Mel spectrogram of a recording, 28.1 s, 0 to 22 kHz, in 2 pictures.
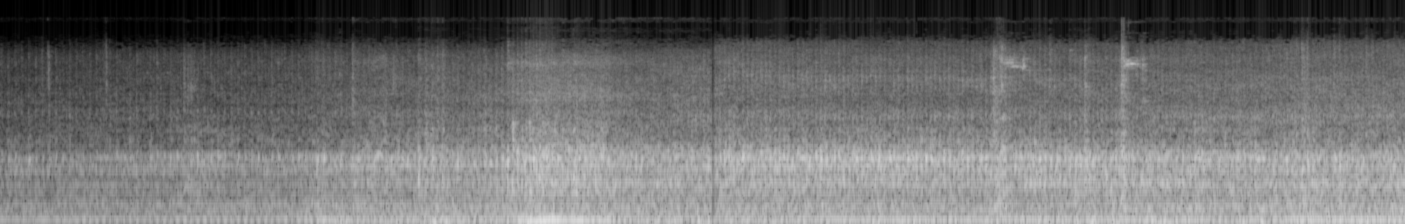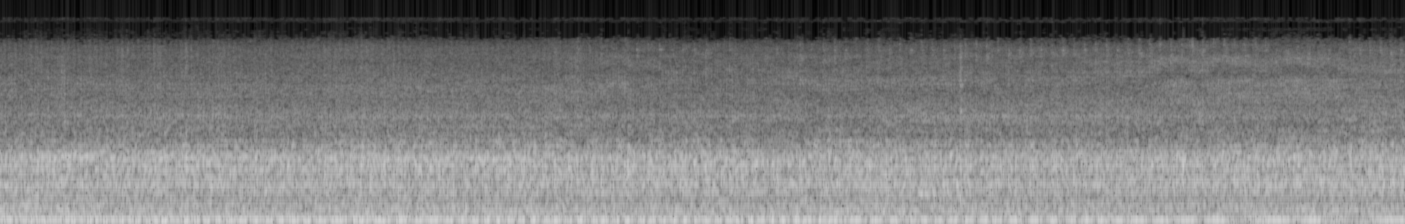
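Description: Diesel tractor engines of a Swaraj 855 and a 5911 working hard under load, hauling a fully loaded trolley up an incline. The engine note builds over the first few seconds and then holds steady and loud. Two short sharp clicks come about ten and eleven seconds in.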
